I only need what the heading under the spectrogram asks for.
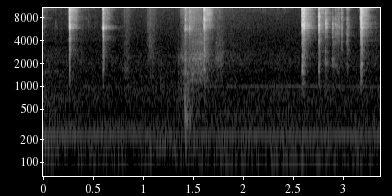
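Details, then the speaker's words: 2019+ Acura RDX sunroof wind deflector being lifted from its channel: sharp, light plastic clicks and ticks in irregular bursts. This is the sunroof rattle, caused by the deflector material shifting in its channel. "exactly the sound that we were having"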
